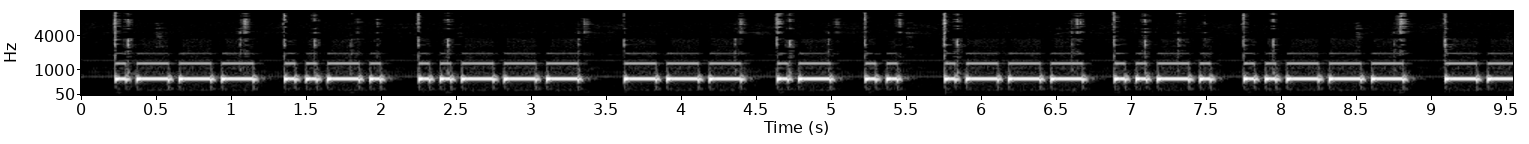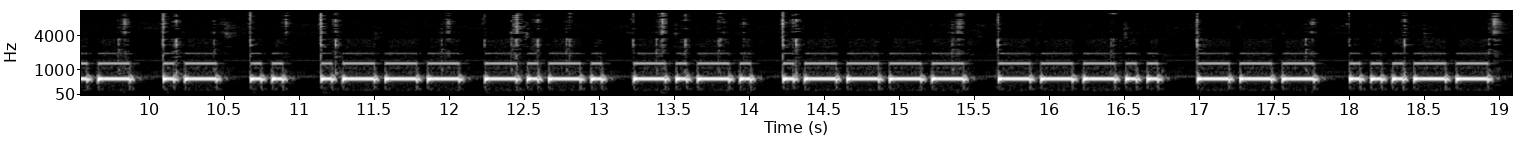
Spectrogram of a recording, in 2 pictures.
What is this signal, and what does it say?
Morse code, heard as a keyed tone, about 17 wpm, 660 Hz. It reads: JF2OAI JF2OAI JCC18O3
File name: jh8cbh / 2021cw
